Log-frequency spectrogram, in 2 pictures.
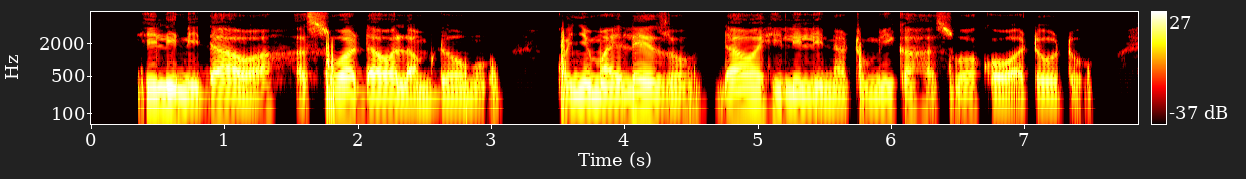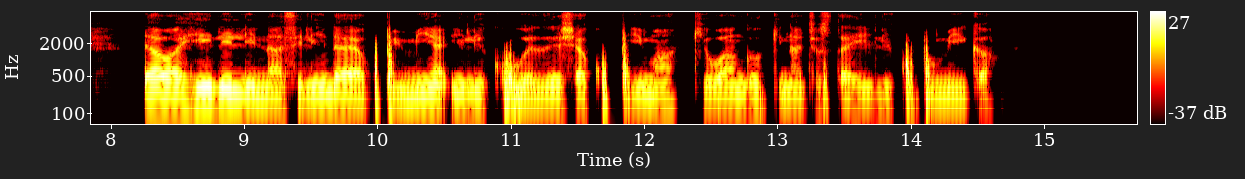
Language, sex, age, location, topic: Swahili, male, 18-24, Nairobi, health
